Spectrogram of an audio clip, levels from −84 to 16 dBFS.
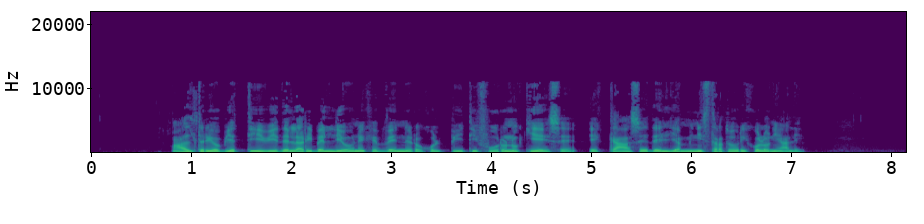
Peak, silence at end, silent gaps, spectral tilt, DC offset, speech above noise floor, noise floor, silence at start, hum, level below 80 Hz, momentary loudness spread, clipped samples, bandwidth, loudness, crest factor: -4 dBFS; 1.05 s; none; -8 dB/octave; under 0.1%; 60 dB; -78 dBFS; 0.85 s; none; -38 dBFS; 7 LU; under 0.1%; 11.5 kHz; -20 LUFS; 16 dB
